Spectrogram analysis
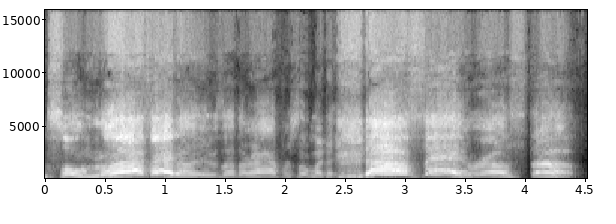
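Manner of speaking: high, fast, breaking with a cry; high crying outburst. Real, not acted. Streamer cries out to chat about his other half, high and breaking. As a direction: let the voice crack up high.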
